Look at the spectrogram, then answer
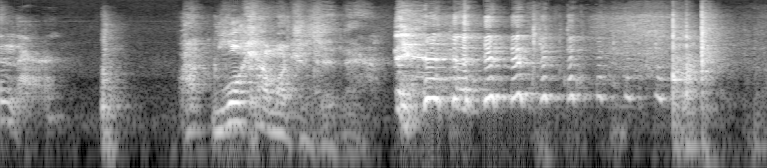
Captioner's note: laughing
